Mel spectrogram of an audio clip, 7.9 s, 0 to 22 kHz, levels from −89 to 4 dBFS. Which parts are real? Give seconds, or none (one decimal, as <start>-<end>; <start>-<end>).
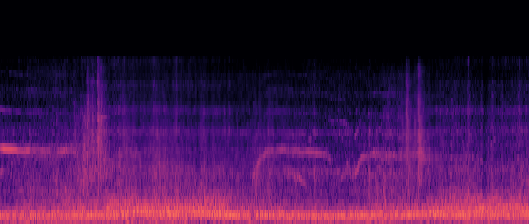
0.0-1.8; 4.5-6.0; 6.6-7.9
